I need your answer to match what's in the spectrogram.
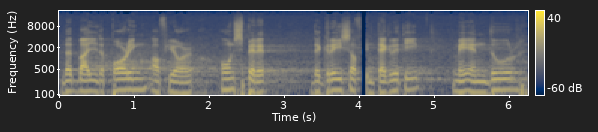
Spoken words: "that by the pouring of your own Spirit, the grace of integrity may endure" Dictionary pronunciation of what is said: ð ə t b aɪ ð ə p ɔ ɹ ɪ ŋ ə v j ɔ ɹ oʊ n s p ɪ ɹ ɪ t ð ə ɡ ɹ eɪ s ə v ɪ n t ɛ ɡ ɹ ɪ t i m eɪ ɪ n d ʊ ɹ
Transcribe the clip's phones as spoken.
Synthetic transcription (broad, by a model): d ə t b aɪ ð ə p ɔ ɹ ɪ ŋ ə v j ɔ ɹ oʊ n s p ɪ ɹ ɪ t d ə ɡ ɹ eɪ s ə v ɪ n t ɛ ɡ ɹ ɪ t i m eɪ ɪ n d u ɹ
